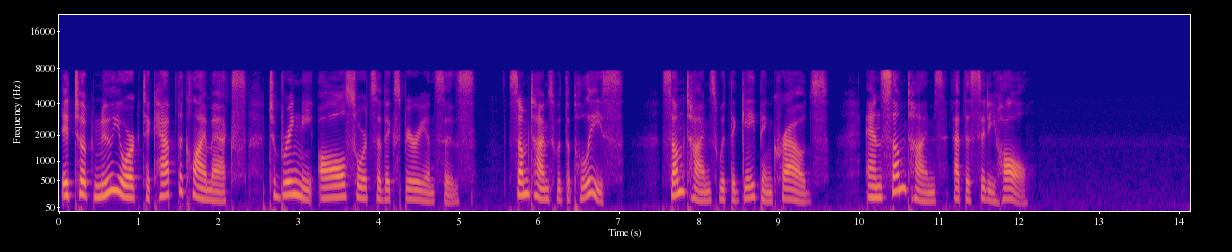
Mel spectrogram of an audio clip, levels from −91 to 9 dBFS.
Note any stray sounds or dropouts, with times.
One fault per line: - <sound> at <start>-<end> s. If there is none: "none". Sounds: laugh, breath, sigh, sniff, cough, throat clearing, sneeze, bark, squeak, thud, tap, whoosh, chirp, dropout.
none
